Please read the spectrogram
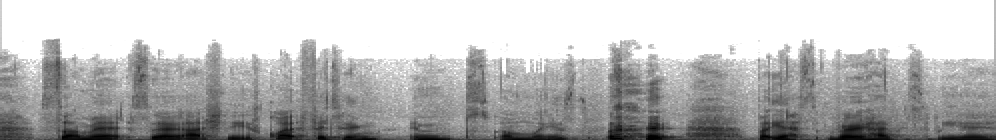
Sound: laughing

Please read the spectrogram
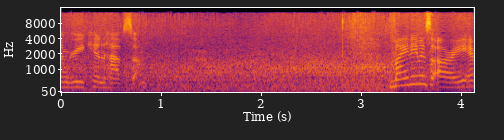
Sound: street sounds - cars passing

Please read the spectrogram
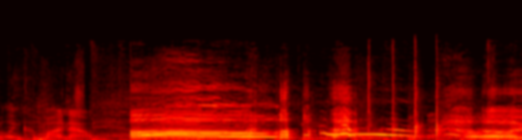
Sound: laughs

